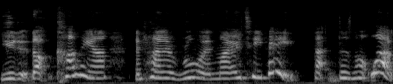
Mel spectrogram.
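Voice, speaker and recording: A woman speaks in a raised, projected voice with a bright, sharp tone, very wide pitch swings and a fairly quick pace. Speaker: YouTuber reviewing a TV show. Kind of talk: casual vlog review. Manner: animated.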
